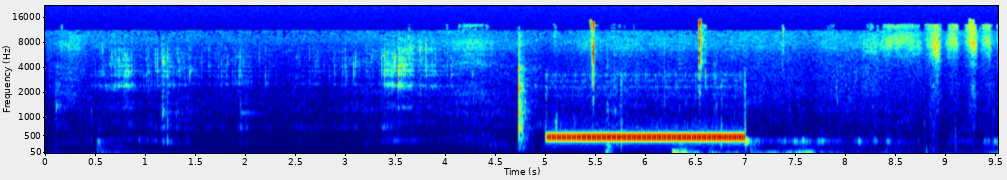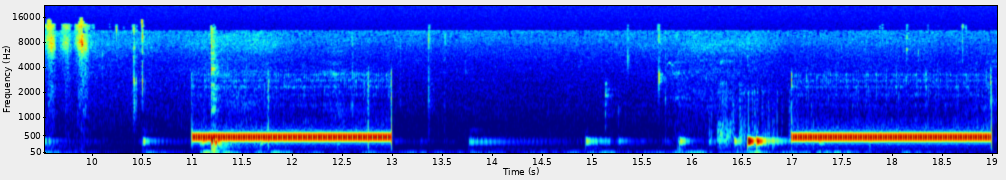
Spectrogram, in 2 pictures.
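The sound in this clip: Ringback tone of an outgoing telephone call: three steady, loud tones of about two seconds each, spaced roughly six seconds apart, over a faint, quiet background.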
